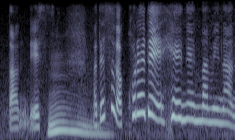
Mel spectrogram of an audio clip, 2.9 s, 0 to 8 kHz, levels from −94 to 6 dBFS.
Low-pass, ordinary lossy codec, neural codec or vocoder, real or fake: 7.2 kHz; Opus, 24 kbps; none; real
